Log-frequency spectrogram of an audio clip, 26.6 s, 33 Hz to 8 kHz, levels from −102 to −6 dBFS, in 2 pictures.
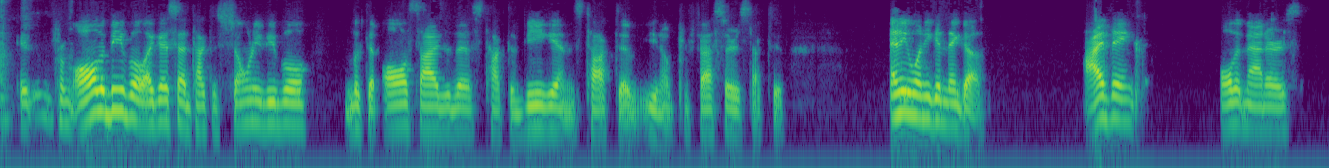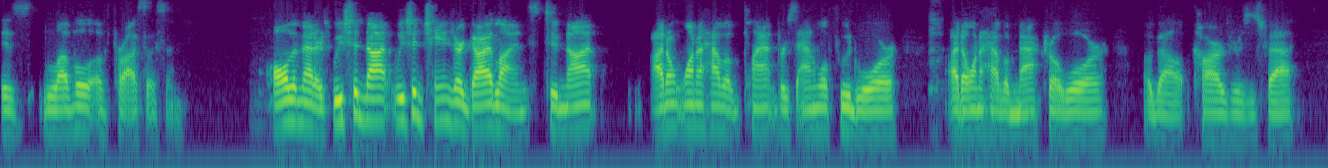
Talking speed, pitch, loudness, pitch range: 180 wpm, 125 Hz, -26 LUFS, 115-150 Hz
